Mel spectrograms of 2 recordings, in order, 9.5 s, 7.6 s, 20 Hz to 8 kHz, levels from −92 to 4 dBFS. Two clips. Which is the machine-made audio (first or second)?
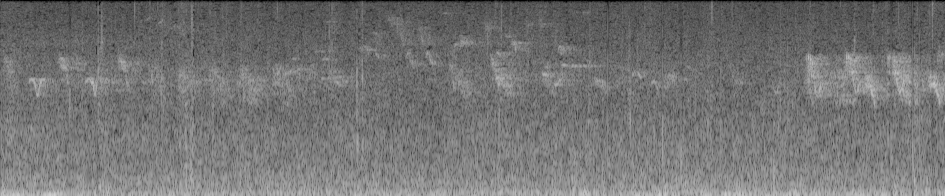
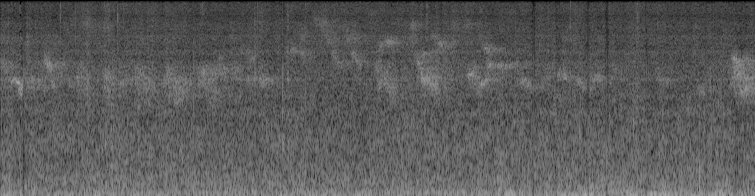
second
